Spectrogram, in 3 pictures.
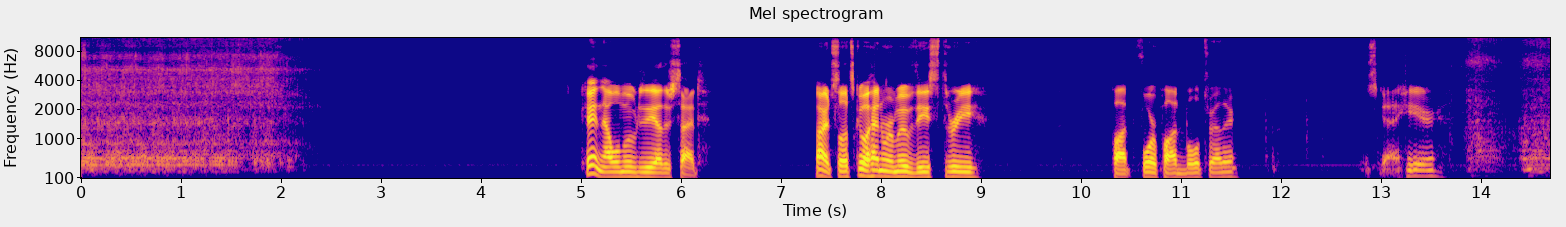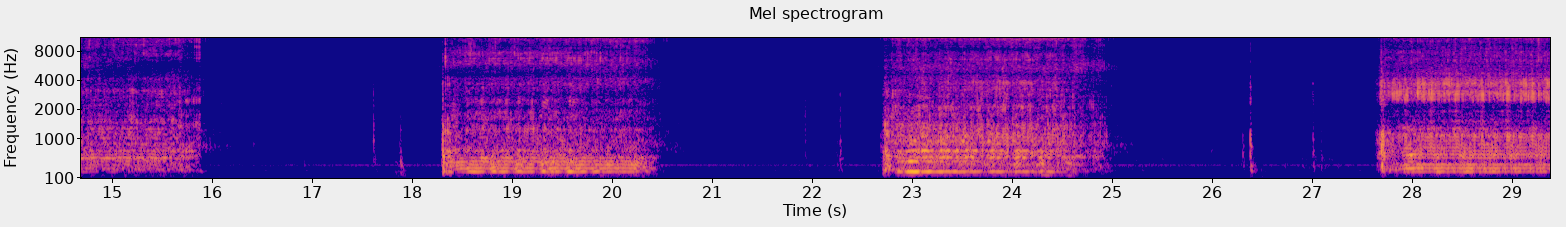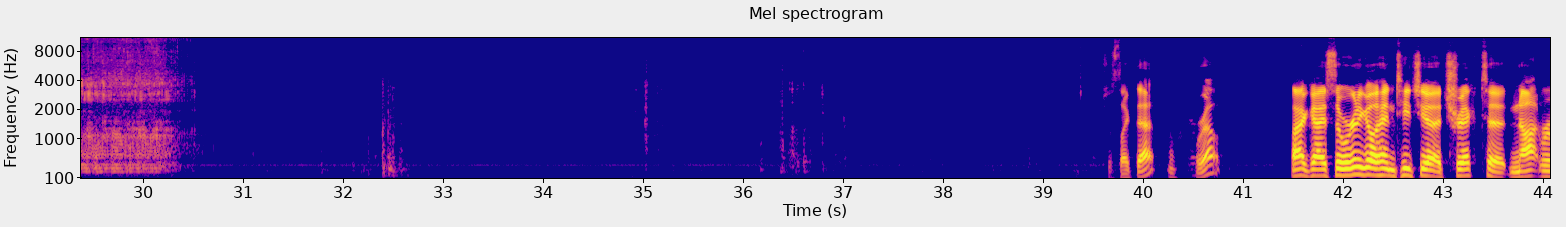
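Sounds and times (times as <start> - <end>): power driver spinning: 0.0 - 2.5, 13.7 - 16.2, 18.3 - 20.7, 22.7 - 25.3, 27.6 - 30.7.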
